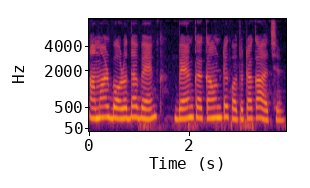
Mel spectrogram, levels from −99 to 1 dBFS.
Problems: background sounds at intervals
